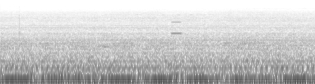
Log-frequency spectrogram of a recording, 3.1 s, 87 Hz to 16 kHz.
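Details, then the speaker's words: R22 package unit that runs constantly, compressor restarting after cooling off from a thermal overload trip: deep steady hum comes up and holds with no clatter; startup 75 A, pressures running high, capacitor tested at 5.11 µF. "all right so my compressor's cooled off getting a bunch of phone calls I'm gonna put my probes on here and get ready to read pressures as soon as this thing fires up"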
